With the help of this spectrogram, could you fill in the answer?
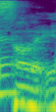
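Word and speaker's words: Sonne: I like Sonnet, S-O-N-N-E. I don't want to butcher it. Sonnet? – Sonnet, yeah.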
